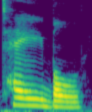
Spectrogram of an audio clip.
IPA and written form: ˈteɪbəl (table)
